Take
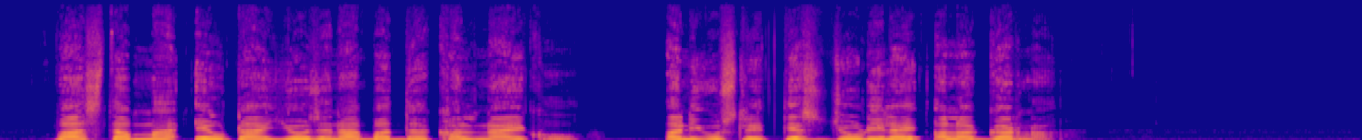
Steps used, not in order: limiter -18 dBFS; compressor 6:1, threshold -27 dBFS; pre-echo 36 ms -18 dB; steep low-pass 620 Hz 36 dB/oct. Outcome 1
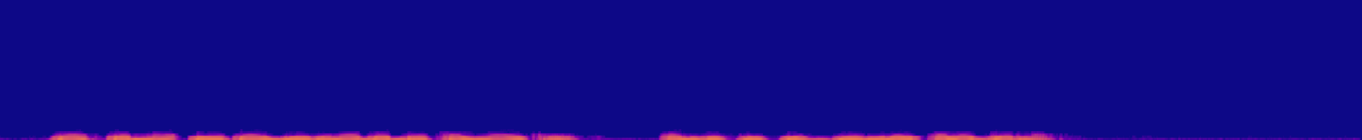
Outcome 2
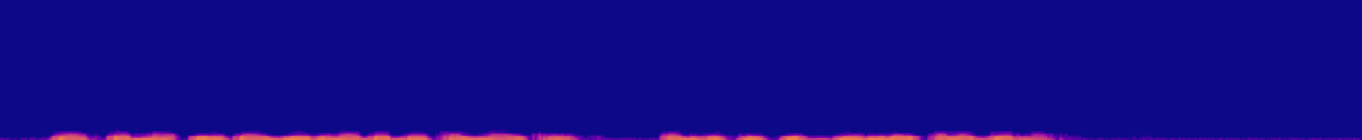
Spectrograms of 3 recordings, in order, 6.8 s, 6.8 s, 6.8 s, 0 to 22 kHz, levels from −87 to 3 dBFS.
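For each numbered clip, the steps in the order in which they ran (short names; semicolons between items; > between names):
pre-echo > limiter > steep low-pass > compressor; pre-echo > compressor > limiter > steep low-pass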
